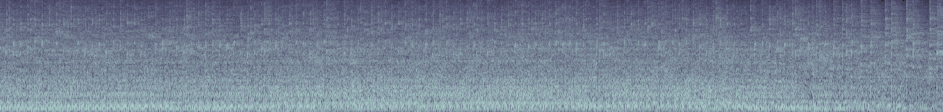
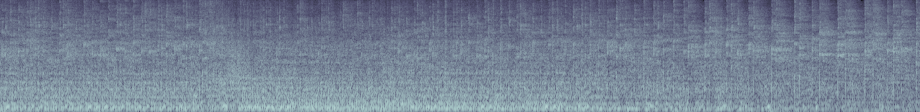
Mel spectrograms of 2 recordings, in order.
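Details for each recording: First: Dale's rigid Shovelhead chopper being reassembled, running after fuel priming (old spark suspected): loud V-twin with uneven, stumbling beats about three a second, lumpy and irregular rather than a clean lope; ignition timing is out. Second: Dale's rigid Shovelhead chopper after static ignition timing with plugs refitted: loud, lumpy V-twin idle with an uneven loping beat of three to four pulses a second, steady, no obvious misses or knocks; normal idle.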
